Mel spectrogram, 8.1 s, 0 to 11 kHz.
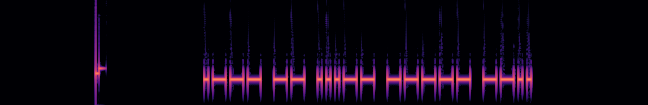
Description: Morse code, heard as a keyed tone, about 22 wpm, 690 Hz. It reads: JM30Z
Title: Code Groups - 5 Letter:Numbers - 22wpm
